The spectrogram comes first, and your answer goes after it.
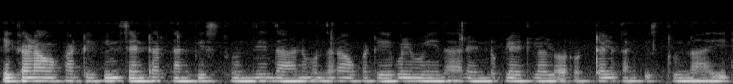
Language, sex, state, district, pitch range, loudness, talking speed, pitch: Telugu, female, Telangana, Komaram Bheem, 150-155 Hz, -20 LUFS, 125 wpm, 155 Hz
